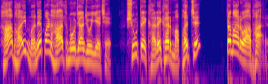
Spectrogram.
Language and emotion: Gujarati, happy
